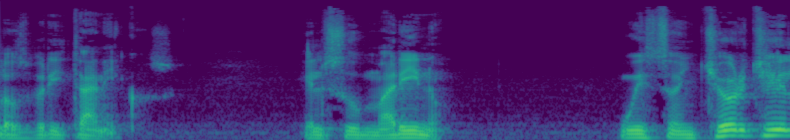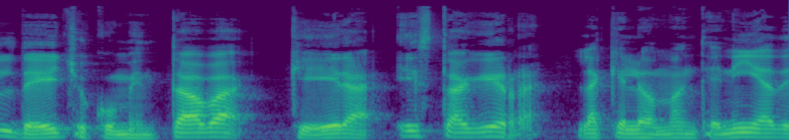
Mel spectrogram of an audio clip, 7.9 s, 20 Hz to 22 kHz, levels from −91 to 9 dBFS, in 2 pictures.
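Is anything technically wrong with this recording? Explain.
Yes. A section at the wrong speed runs from 6.52 s to the end of the clip. That stretch plays back 1.13 times faster than it was recorded, likely because it was fitted to the wrong clock, so the speech there suddenly hurries and rises by about two semitones.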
